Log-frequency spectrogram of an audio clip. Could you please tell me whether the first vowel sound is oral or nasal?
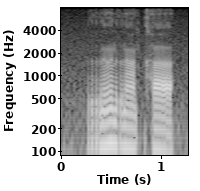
nasal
